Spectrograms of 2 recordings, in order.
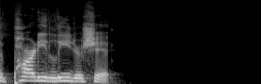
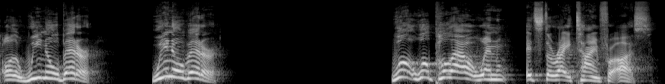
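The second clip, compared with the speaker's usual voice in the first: mocking arrogant voice; 2 semitones higher than usual. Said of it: "they're like".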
